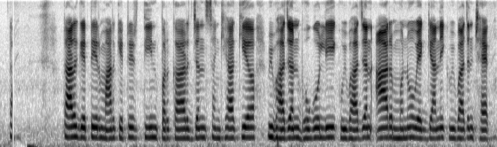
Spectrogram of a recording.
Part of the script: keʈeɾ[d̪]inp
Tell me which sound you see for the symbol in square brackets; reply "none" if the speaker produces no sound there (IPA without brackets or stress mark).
t̪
